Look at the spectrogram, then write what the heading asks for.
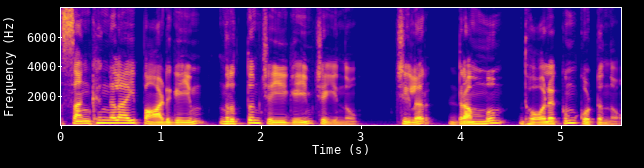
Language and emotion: Malayalam, neutral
